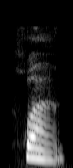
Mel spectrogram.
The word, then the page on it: 换: huàn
